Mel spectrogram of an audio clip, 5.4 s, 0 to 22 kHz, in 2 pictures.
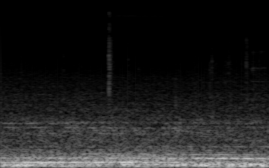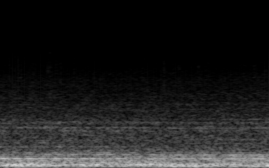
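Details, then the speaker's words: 2010 Toyota Sienna at highway speed, steady low roar from the right side that keeps the same pitch when swerving, even after replacing both wheel bearings a week ago; road-speed roaring noise, cause unknown. "see it didn't really change at all in Pitch before before I replace the wheel bearing"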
